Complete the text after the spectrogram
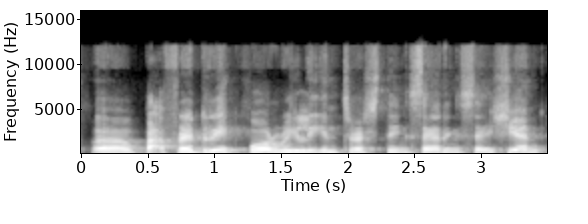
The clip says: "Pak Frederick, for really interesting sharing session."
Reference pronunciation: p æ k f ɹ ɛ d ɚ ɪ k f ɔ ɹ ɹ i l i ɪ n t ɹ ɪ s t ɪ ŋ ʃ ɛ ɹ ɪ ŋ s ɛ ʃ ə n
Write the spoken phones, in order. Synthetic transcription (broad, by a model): p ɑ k f ɹ ɛ d ɚ ɪ k f ɔ ɹ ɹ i l i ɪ n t ɹ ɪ s t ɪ ŋ s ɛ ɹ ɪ ŋ s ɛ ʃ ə n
